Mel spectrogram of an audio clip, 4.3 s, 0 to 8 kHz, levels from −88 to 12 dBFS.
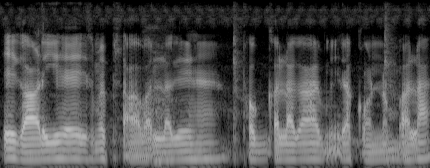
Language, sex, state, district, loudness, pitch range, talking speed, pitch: Hindi, male, Madhya Pradesh, Katni, -22 LUFS, 105-110 Hz, 165 wpm, 105 Hz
